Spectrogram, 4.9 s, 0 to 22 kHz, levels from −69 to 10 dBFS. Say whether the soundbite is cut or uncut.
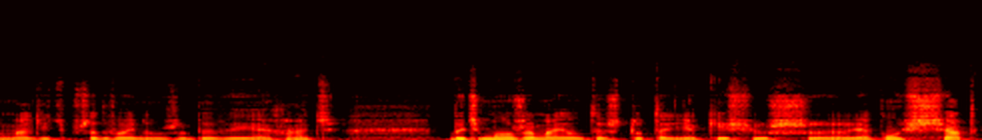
uncut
